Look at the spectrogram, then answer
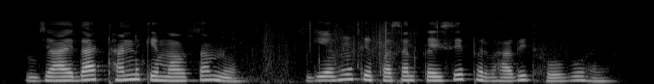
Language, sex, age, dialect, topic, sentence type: Magahi, female, 51-55, Southern, agriculture, question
